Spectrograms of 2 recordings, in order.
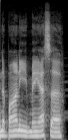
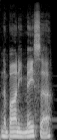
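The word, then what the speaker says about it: Nibani Maesa: so first of all, I've been pronouncing Nabani Mesa wrong. Azura just pronounced it Nabani Mesa. I kind of thought that might be the case, but I went with Mesa.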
